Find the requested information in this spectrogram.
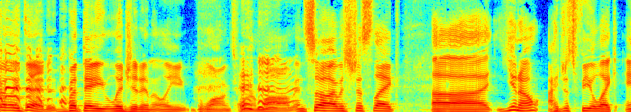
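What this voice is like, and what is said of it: Usual voice. Nothing is said of it.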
